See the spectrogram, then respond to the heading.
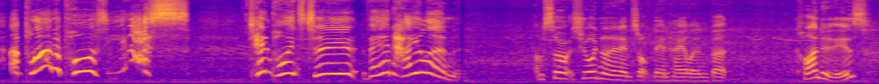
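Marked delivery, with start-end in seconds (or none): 0.1-4.6 much higher, much louder, slow celebrating; game-show host delight; thrilled cheer. Real, not acted. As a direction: crown the winner with glee. Viewer guessed right.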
